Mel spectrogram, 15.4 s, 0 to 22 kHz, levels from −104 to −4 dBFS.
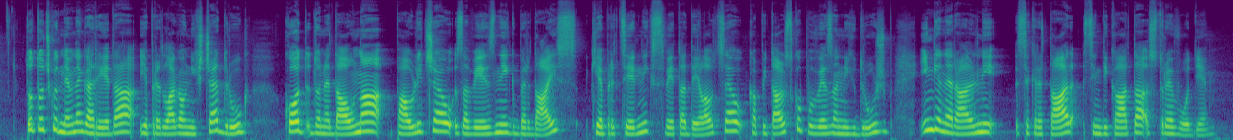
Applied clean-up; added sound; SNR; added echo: none; none; none; none.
